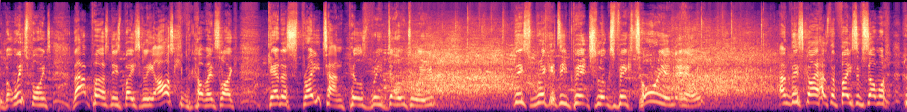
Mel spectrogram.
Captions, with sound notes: at which point, that person is basically asking for comments like... (AUDIENCE LAUGHS) And...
